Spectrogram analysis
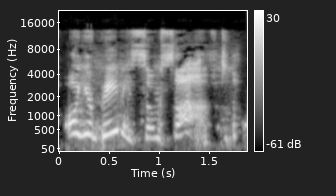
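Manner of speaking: put-on high, slow, syrupy coo at the baby; pointed mock-gushing over a baby; mock sweet cooing. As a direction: coo it back at her in mock admiration. Mockingly petting a stranger's baby.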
